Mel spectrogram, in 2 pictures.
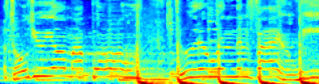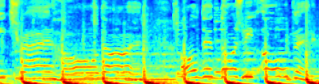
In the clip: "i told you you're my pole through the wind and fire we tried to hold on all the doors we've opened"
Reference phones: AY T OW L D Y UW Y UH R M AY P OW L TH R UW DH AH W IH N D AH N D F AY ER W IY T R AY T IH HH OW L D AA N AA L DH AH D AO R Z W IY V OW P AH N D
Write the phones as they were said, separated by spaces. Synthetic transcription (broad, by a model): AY T OW L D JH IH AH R M AY B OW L TH R UW DH AH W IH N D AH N F AY ER W IY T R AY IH HH OW L D N AA L DH AH D AO R Z W IY V OW P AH N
